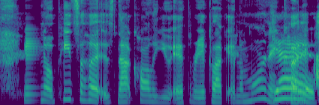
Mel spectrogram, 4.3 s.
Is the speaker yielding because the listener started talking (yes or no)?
yes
